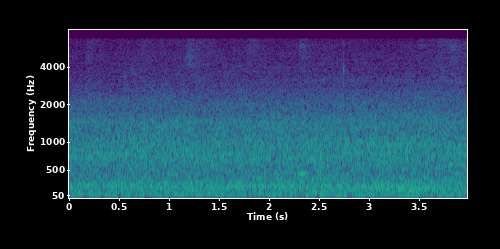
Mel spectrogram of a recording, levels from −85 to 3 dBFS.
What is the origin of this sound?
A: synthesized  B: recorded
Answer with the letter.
B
